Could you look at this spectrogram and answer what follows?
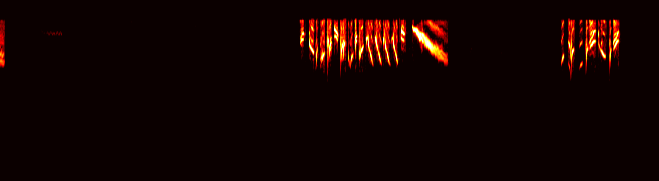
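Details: Goldfinch song: after a silent start, a dense burst of rapid, high twittering notes with a few downward-slurred whistles, then a shorter sparkling phrase near the end.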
